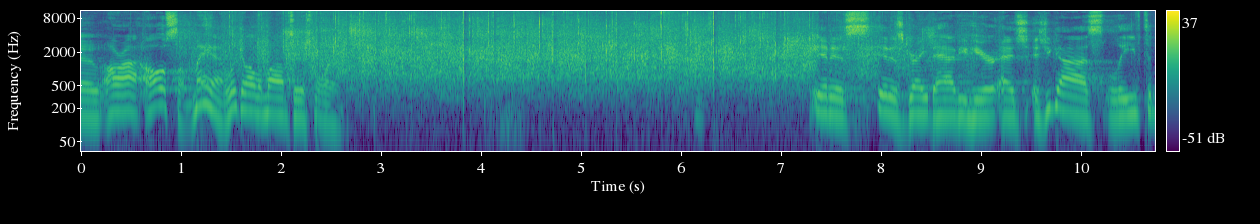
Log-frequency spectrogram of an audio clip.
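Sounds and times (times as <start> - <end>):
speech: 0.0 - 2.9, 7.3 - 10.7
audience applause: 0.8 - 9.2.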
